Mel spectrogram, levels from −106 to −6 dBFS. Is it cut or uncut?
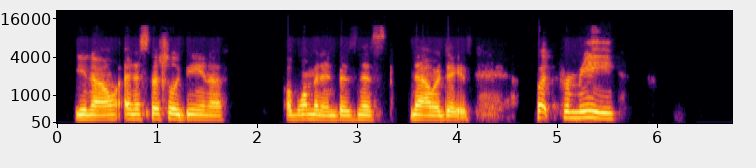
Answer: cut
